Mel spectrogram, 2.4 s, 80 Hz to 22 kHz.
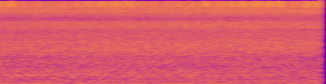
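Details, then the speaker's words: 1998 Lexus LX470 with about 250,000 miles, just after starter replacement, first start after cranking to refill fuel rails: steady low rumble, even note, no knocks or misses; engine running normally. "okay we're gonna give it a crank nice there we go finally gotta double check make sure everything's running"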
